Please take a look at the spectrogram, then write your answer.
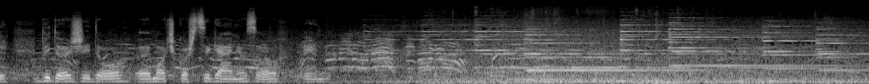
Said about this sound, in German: Auf dem Deák-Platz in der Budapester Innenstadt ertönt das Glockenspiel der evangelisch-lutherischen Bischofskirche. Viele Menschen strömen von der Straßenbahn in die U-Bahn-Station und zurück.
